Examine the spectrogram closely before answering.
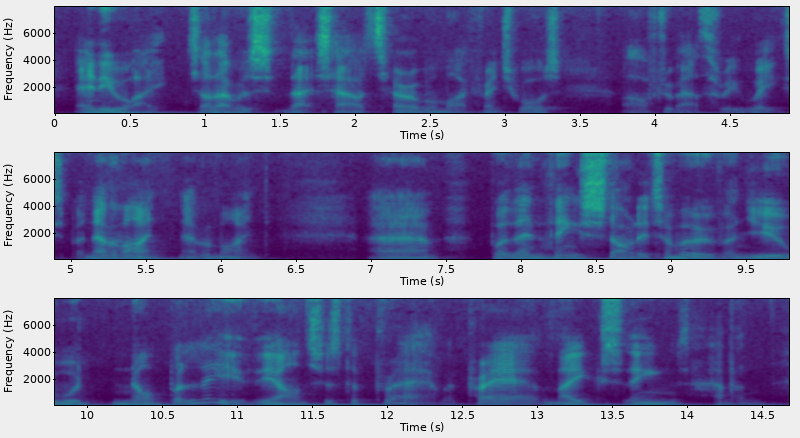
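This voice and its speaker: Amid noticeable background noise, a man speaks fairly slowly at medium pitch, with ordinary pitch variation and big swings in loudness. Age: 70s. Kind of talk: testimony. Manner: halting.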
